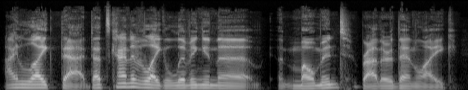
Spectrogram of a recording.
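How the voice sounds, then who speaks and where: A man's voice: lowish voice, a little slow, clean tone, no room sound. A man hosting a reaction video, giving casual commentary and thinking aloud as he goes.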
